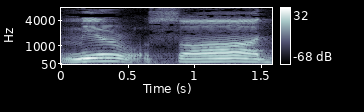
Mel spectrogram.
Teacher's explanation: মির সদ আলিফ জবর স মোটা করে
